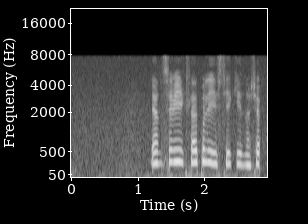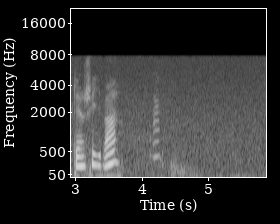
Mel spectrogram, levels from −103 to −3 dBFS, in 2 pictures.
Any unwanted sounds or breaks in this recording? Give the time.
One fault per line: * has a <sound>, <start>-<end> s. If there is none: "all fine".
* has a dropout, 2.8-2.9 s
* has a chirp, 4.1-4.4 s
